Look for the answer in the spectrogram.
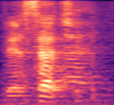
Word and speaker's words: Versace: quoi Versace. On prononce Versace.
